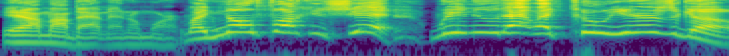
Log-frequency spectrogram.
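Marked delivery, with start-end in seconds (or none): 0.0-1.1 mocking celebrity send-up voice. Retelling Ben Affleck's later talk show admission: imitating Ben Affleck. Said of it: "shows up on, like, Jimmy Kimmel or something and is like".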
